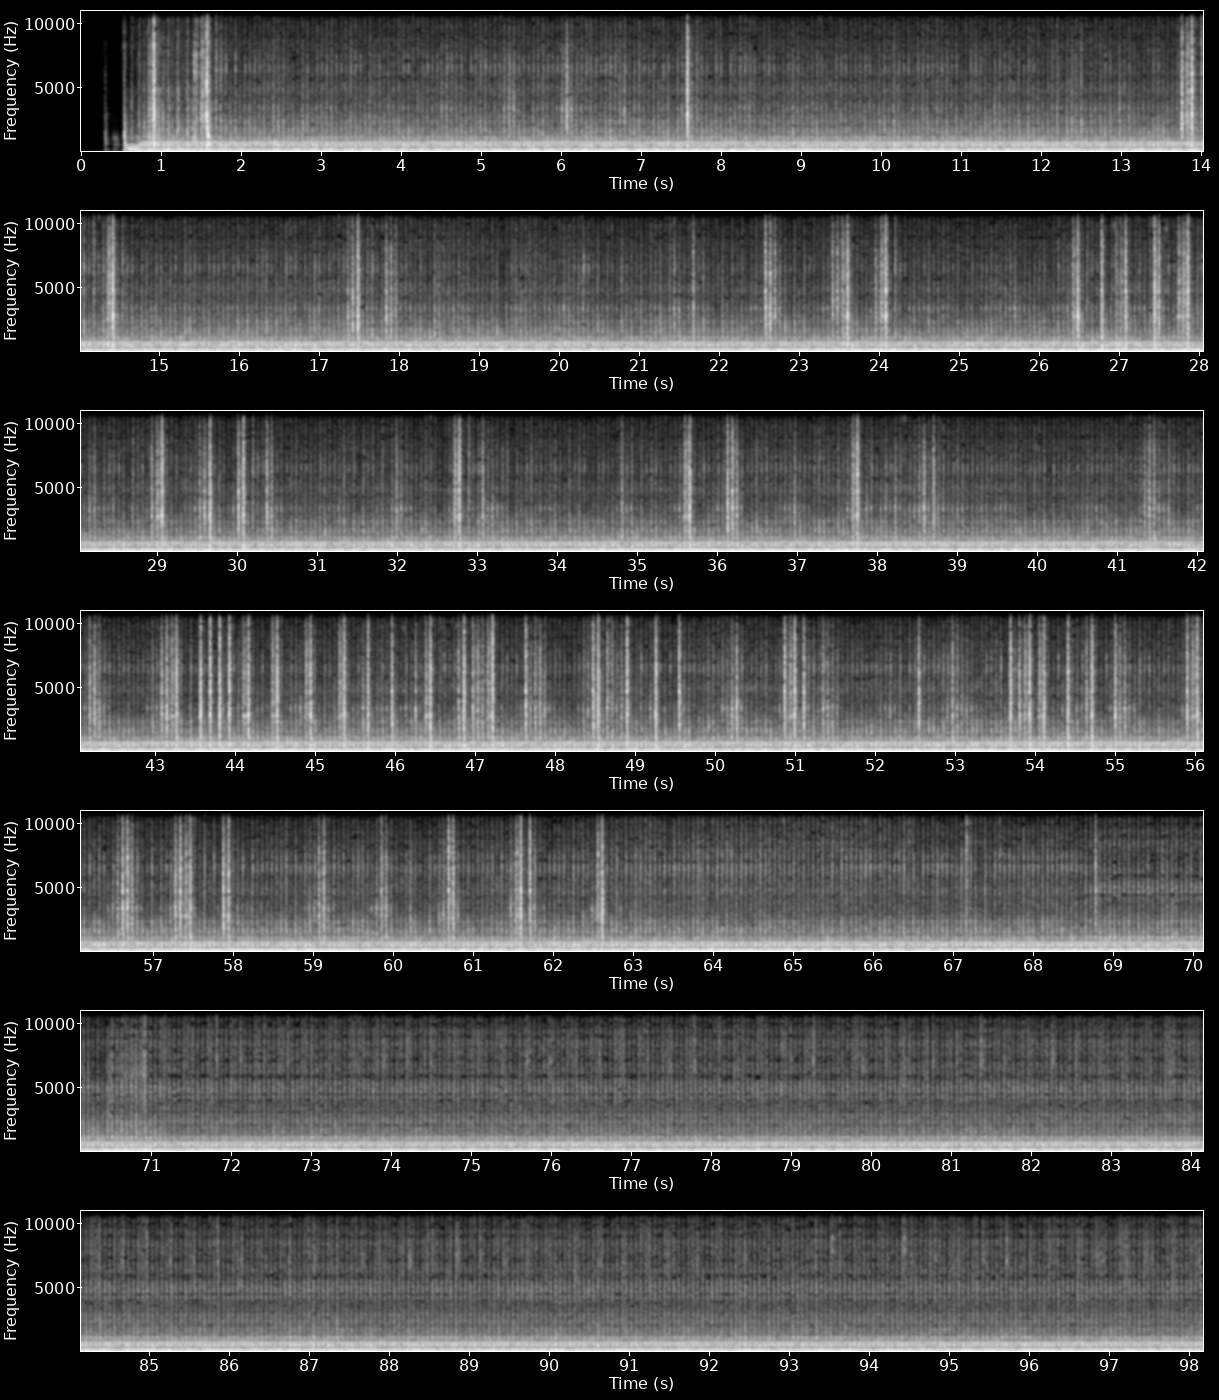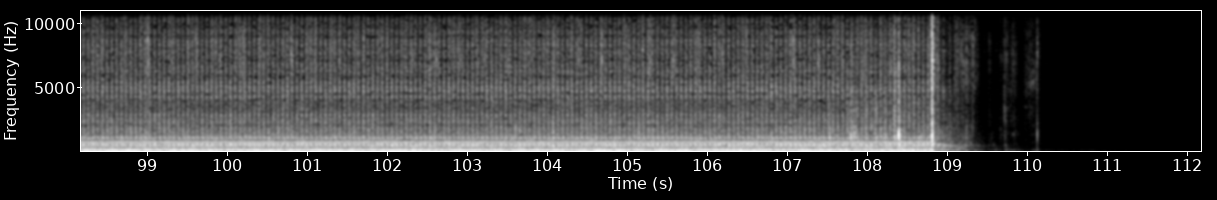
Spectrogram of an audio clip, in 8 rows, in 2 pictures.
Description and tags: Eumig MARK501 8mm Film Projector
After the projector is switched on, it runs for a while until the film rolls off the reel and then it is switched off again. The projector has a rattling sound from time to time and the motor is also clearly audible.
Recorded with: Røde NTG3B and AKG C480 in XY formation (approximately 17 cm apart). This sound is completely unprocessed.
film, projector, rattle, 8mm, rattling, motor, machine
